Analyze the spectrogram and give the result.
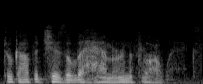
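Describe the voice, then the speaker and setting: An actor playing a coldly scheming, murderous nephew in an old-time radio drama, speaking with careful deliberation. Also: male voice, on the low side, steady tone, natural voice. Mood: sinister, careful. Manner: slow, deliberate, hushed narration and hesitant dialogue. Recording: muffled vintage radio recording with faint noise.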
